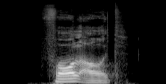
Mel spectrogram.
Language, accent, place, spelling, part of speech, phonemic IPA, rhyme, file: German, Germany, Berlin, Fallout, noun, /ˈfɔːlʔaʊ̯t/, -aʊ̯t, De-Fallout.ogg
- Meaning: radioactive fallout (radioactive particles that fall to the ground)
